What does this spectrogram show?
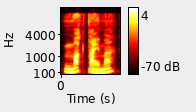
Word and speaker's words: Macktima: McTima. Um my last name actually, if you want to pronounce it correctly, I guess is uh actually Maktima.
